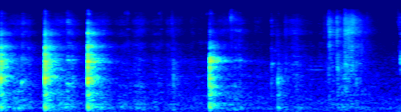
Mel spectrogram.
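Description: Large wooden spoon rubbed over packing tape on a wooden tabletop, burnishing the tape down onto a printed image for a tape transfer: a few sharp knocks and scrapes as the spoon strokes, then a longer rasping rub near the end.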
